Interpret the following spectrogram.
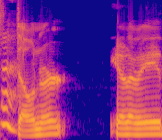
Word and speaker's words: Dohnert: Like, he's probably going to hate me, but his last name kind of sounds like donut, but it's Dohnert.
